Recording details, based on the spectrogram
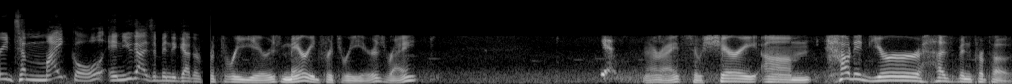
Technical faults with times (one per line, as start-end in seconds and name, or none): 2.03-10.13 input switched to a poorer device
